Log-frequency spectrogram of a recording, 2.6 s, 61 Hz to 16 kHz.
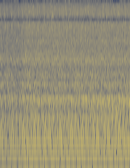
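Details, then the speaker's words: Ford Falcon 289 V8 at idle after flushing rust from the cooling system, which may have caused overheating at highway speed: rough idle with rapid sharp puffing ticks in time with firing, the raspy chuff of an exhaust header leak; "sounds horrible." "Well, please overlook the header leak. That sounds horrible, doesn't it?"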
